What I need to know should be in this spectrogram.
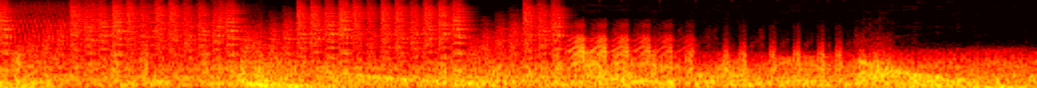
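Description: Laser blasts fire in quick bursts.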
